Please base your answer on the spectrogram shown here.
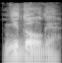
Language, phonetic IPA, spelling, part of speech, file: Russian, [nʲɪˈdoɫɡə], недолго, adverb / adjective, Ru-недолго.ogg
- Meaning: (adverb) 1. not long (of time) 2. easily; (adjective) short neuter singular of недо́лгий (nedólgij)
